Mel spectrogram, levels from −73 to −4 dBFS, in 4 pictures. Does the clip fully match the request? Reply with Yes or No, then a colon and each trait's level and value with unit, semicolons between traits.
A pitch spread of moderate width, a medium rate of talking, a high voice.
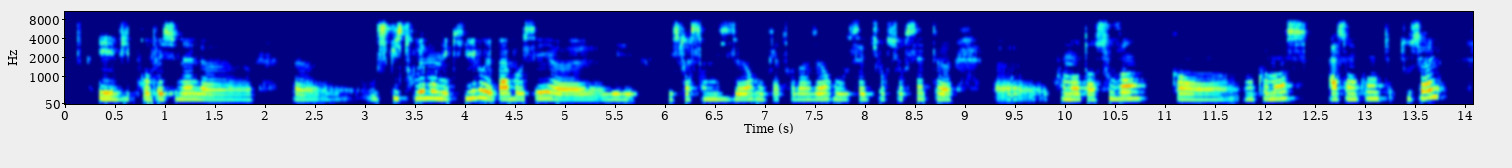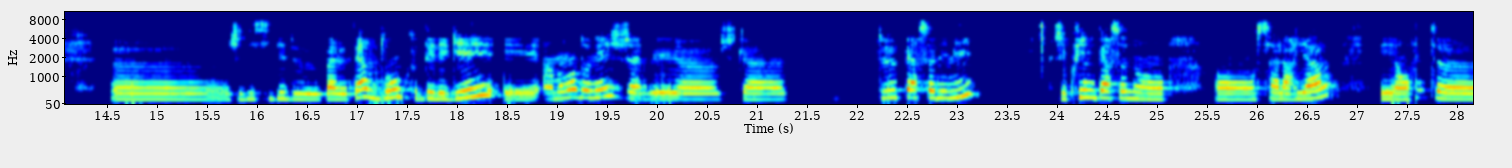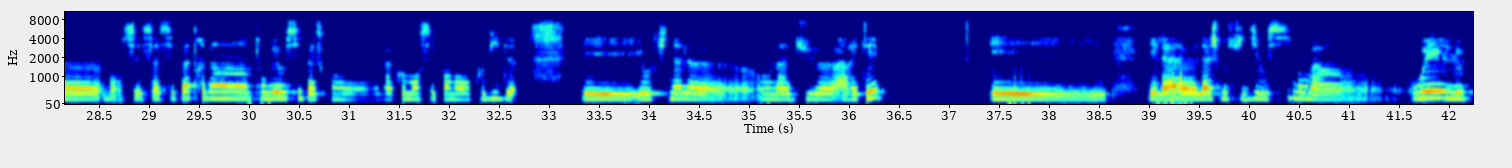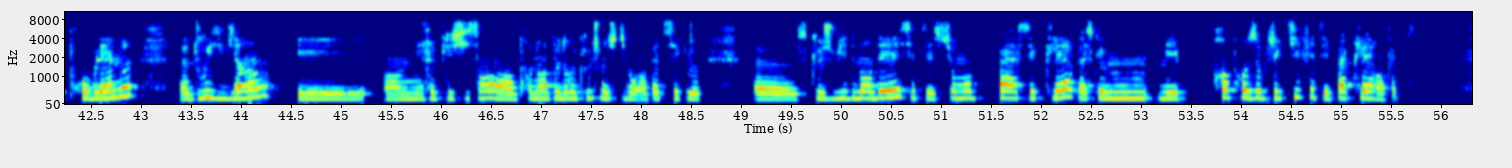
Yes: average, 3.2 semitones; average, 165 wpm; high, 215 Hz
